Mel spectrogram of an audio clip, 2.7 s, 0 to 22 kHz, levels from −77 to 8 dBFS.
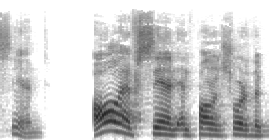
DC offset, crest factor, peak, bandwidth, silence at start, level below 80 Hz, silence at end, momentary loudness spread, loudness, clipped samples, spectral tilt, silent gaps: under 0.1%; 16 dB; 0 dBFS; 16.5 kHz; 0 s; -64 dBFS; 0 s; 14 LU; -14 LUFS; under 0.1%; -3 dB/octave; 0.62-0.92 s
